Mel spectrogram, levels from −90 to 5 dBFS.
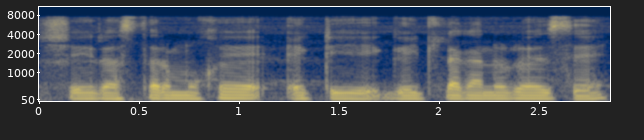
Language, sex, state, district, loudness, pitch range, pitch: Bengali, male, Assam, Hailakandi, -18 LUFS, 100-105 Hz, 100 Hz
